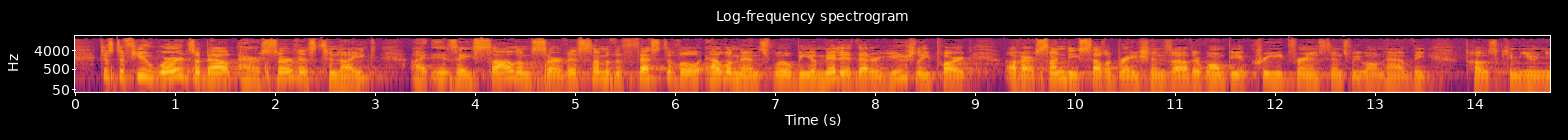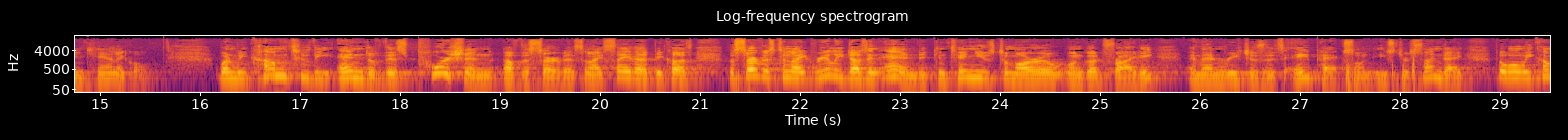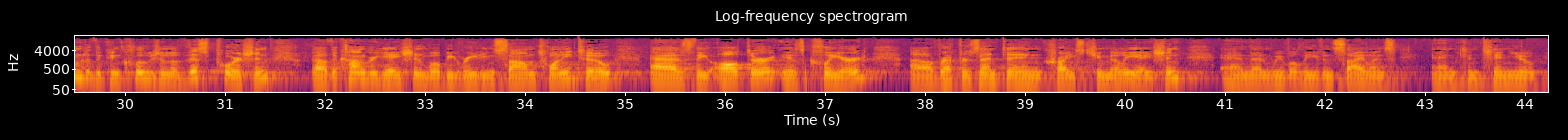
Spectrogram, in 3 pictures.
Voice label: Welcome and Announcements; Maundy Thursday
